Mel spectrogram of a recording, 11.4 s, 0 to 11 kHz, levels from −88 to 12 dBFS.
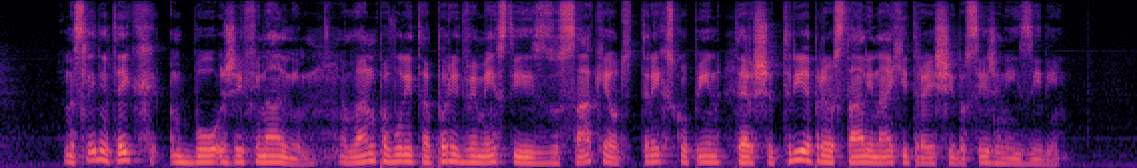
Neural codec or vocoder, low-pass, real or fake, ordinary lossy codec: none; none; real; none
